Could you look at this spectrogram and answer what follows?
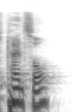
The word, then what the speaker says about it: Pensyl: So the guy is, his last name is Pencil, in apartment number 2 on Proctor Street. That's right. Number 2 Pencil on Proctor Street. – It's spelled like P-E-N-S-Y-L. – As in Pennsylvania.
